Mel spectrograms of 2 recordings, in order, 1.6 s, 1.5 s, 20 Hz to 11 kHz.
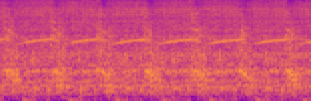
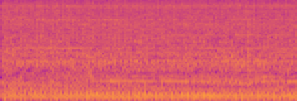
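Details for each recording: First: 1985 Honda ATC125M single, freshly unseized after sitting abandoned, wet compression test cranking: quick even beats about six a second under whirring starter, no firing; only about 100 psi, owner hopes valves will seat after running. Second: 1985 Honda ATC125M single, revived after seizing, PZ27 carb and portable 12V CDI, just after cold start: fast steady idle, even firing with no knocks or misses; runs normally.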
